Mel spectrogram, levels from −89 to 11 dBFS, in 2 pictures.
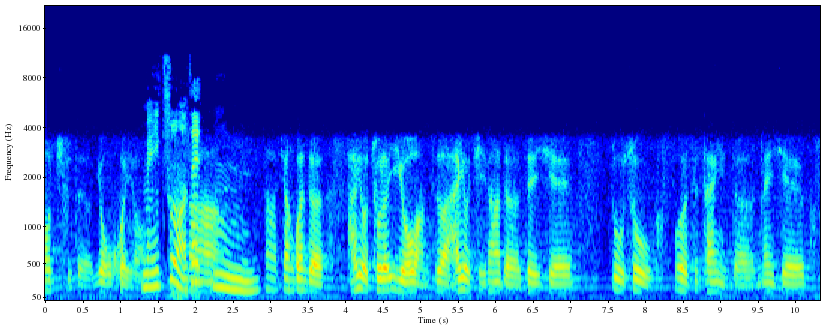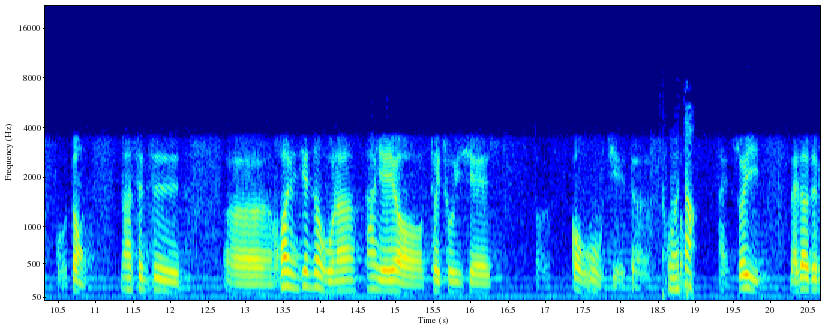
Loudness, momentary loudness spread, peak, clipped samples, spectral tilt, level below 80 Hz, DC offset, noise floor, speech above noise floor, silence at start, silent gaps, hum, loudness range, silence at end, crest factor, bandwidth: -29 LUFS; 16 LU; -8 dBFS; under 0.1%; -4.5 dB/octave; -60 dBFS; under 0.1%; -55 dBFS; 27 dB; 0 s; none; none; 7 LU; 0 s; 22 dB; 8 kHz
